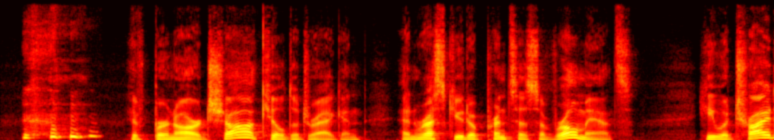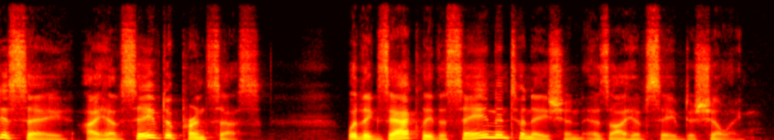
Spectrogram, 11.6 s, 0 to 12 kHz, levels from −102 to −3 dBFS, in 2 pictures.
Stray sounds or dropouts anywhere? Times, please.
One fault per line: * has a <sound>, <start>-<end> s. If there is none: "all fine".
* has a laugh, 0.2-0.8 s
